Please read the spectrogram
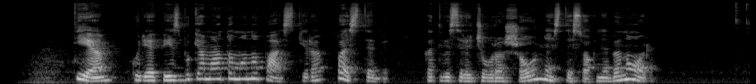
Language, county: Lithuanian, Vilnius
